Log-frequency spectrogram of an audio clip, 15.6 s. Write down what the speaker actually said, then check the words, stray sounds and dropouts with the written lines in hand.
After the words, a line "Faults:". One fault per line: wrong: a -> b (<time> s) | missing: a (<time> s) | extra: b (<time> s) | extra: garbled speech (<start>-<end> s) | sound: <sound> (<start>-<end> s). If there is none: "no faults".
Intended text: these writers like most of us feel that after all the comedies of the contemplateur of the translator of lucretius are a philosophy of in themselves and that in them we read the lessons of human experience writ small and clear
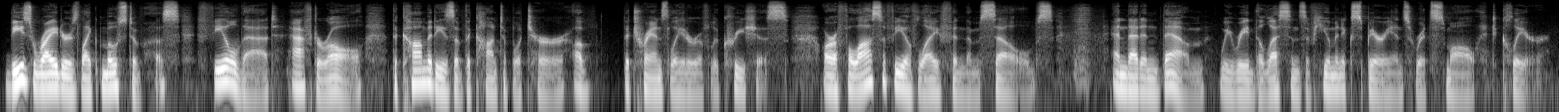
these writers like most of us feel that after all the comedies of the contemplateur of the translator of lucretius are a philosophy of life in themselves and that in them we read the lessons of human experience writ small and clear
Faults:
extra: life (9.2 s)
sound: sniff (10.7-11.0 s)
